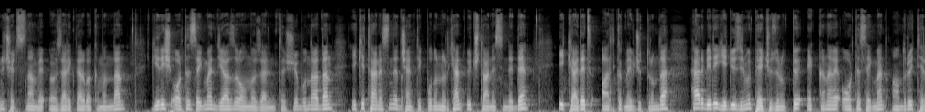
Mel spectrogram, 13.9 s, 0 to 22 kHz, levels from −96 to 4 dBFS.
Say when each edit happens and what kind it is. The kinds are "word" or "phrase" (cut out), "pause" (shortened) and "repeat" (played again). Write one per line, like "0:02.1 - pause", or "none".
0:06.0 - word
0:09.3 - word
